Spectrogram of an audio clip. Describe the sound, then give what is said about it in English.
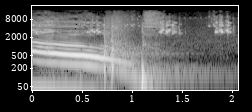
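Two short, high-pitched cricket chirps, each a quick buzzy trill, come after a long groaning tone that slides steadily downward in pitch; no one speaks. “I didn't mean that. I didn't mean that. Sorry. I didn't mean the chirping.”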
